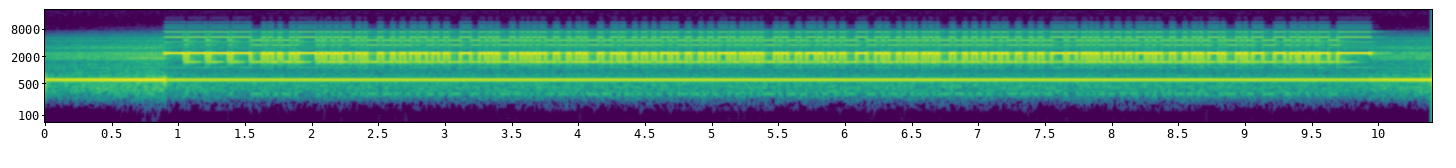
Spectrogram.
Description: RTTY (45.45 baud, 850 Hz shift), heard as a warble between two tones, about 1950 Hz centre, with a steady whistle near 610 Hz and room echo. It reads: FUE PIONERA EN LA CREACION DE LA MUSICA BEBOP.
